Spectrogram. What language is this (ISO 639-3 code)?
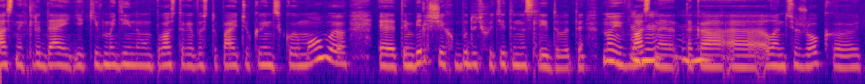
ukr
